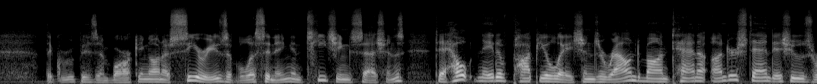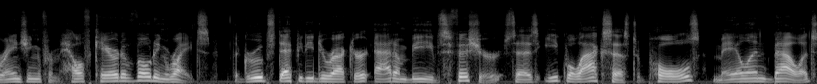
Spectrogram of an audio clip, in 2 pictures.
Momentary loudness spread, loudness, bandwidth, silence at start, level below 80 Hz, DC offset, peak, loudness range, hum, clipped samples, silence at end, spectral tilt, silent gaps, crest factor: 10 LU; -24 LUFS; 15 kHz; 0 s; -58 dBFS; under 0.1%; -4 dBFS; 5 LU; none; under 0.1%; 0 s; -6 dB/octave; none; 18 dB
